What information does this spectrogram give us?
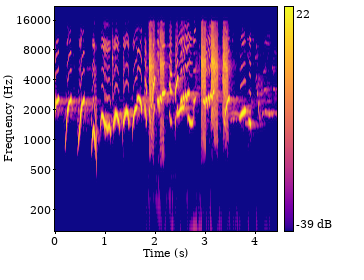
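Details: White-rumped shama in full song with borrowed phrases from speed cililin, canary and lovebird; loud clear looping whistles in quick succession, interrupted by harsh rasping bursts, in a quiet setting.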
